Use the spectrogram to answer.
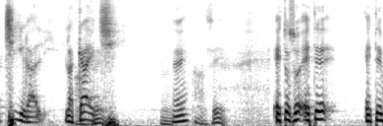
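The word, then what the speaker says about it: Kigali: casamiento típico en Ruanda en la capital de Ruanda se pronuncia chigali la calle esto Este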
